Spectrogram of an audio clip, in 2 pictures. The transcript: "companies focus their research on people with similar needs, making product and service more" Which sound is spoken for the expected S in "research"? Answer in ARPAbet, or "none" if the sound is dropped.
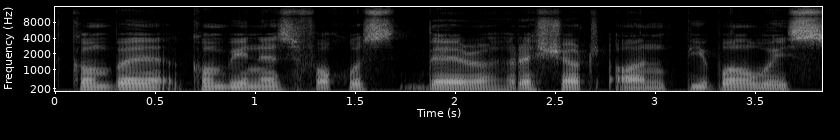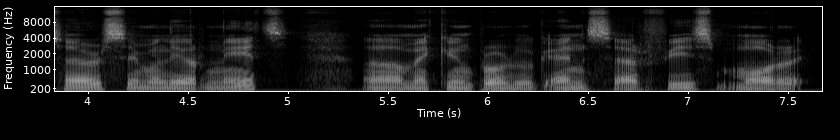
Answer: SH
